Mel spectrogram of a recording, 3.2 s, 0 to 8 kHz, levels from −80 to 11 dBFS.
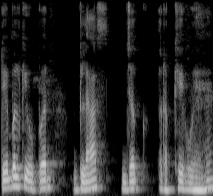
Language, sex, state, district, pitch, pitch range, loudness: Hindi, male, Arunachal Pradesh, Lower Dibang Valley, 120 Hz, 110-125 Hz, -16 LUFS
